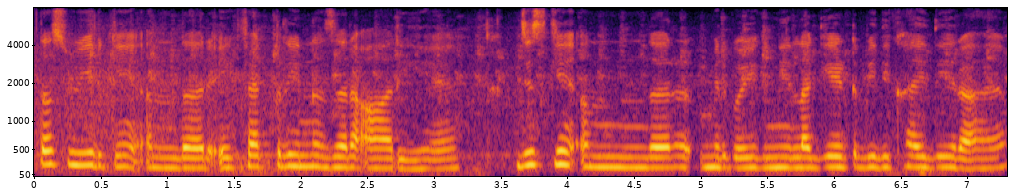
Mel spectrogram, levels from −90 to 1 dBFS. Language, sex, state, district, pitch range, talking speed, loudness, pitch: Hindi, female, Haryana, Charkhi Dadri, 180-195 Hz, 170 wpm, -15 LUFS, 185 Hz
